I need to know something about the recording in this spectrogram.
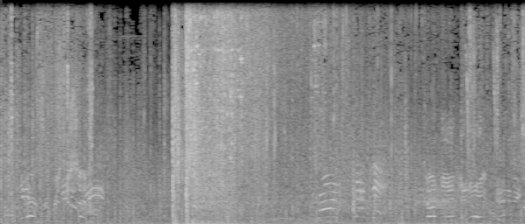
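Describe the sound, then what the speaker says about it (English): Anti-aircraft bursts in a Call of Duty match on the Shipment map, a heavy boom followed by continuing gunfire and blasts under spoken radio-style chatter. "Anti-aircraft bursts commenced."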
